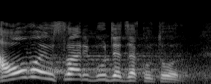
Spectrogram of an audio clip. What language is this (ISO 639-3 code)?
srp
